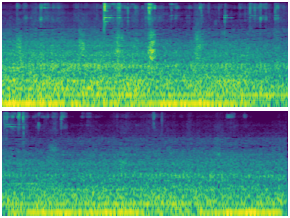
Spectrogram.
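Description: Dog giving a few short, sharp sounds about one and a half to two and a half seconds in, over a steady low hum.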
